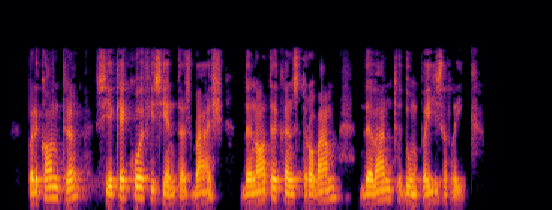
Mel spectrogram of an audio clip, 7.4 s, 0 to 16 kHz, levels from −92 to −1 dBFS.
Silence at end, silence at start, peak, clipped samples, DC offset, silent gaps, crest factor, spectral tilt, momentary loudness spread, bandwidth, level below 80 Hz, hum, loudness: 1 s; 0.4 s; -2 dBFS; under 0.1%; under 0.1%; 3.13-3.20 s, 4.74-4.79 s; 18 dB; -5.5 dB/octave; 11 LU; 7.6 kHz; -58 dBFS; none; -18 LUFS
